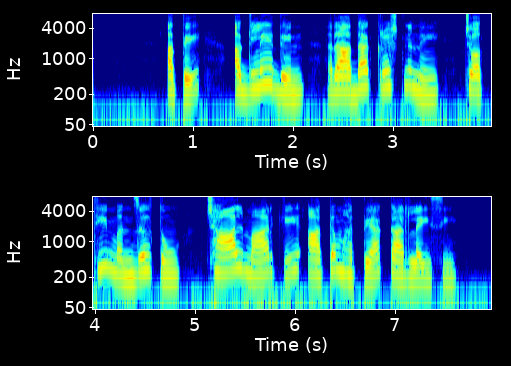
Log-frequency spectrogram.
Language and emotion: Punjabi, neutral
